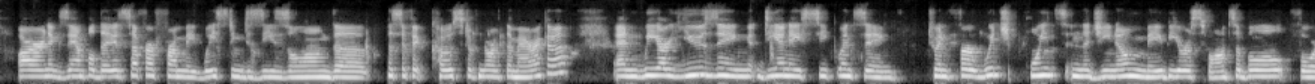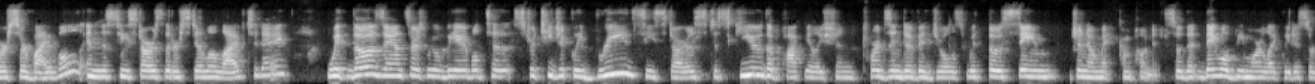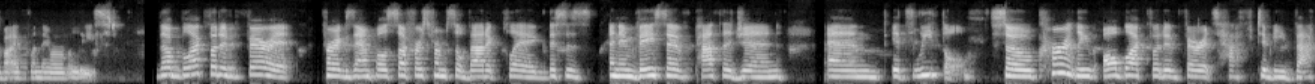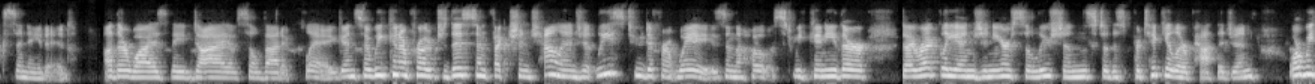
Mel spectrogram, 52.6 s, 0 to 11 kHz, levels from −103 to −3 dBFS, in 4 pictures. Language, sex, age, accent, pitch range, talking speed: English, female, 30-49, American, 200-235 Hz, 160 wpm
